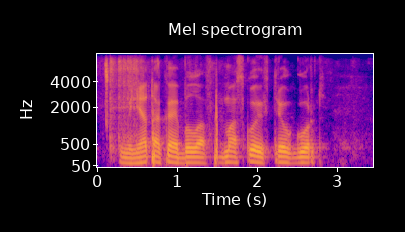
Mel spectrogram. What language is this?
Russian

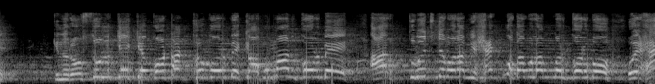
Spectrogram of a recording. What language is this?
Turkish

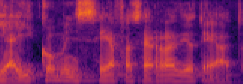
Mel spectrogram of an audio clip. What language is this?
Portuguese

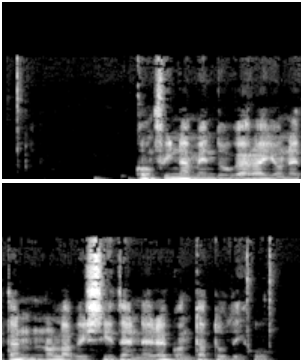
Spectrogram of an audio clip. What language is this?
Basque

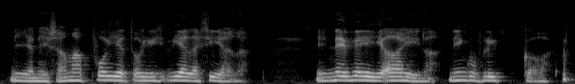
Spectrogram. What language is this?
Finnish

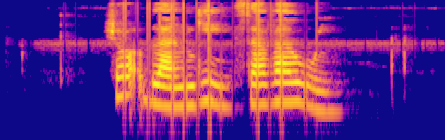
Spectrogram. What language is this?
Kom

